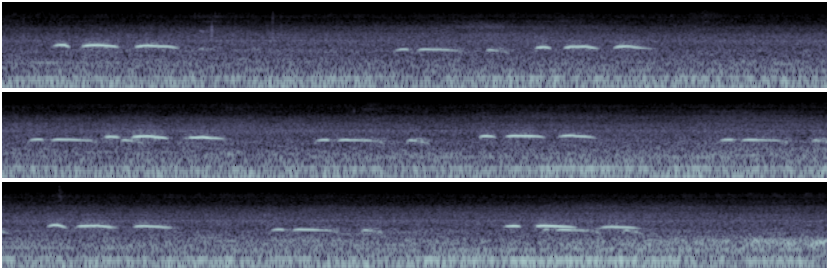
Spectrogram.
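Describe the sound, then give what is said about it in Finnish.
A male collared dove coos over and over in a treetop, each low, soft three-note phrase repeated at a steady rhythm, with a faint background hum and no talking. “Naaras kävelee tässä näin viiden metrin päässä ja toi uros huhuilee tuossa puun latvuksessa.”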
